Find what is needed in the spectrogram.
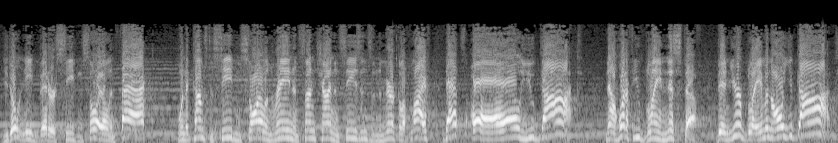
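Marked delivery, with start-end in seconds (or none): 1.7-12.5 booming motivational speech. Acted. Motivational speaker addressing an audience.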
